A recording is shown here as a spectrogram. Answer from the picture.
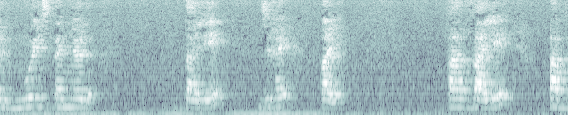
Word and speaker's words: vale: qu'on utilise ce mot-là, on dit balai, donc ça s'écrit valet, V-A-L-E, mais on le dit balai parce que du coup on prononce le B et le B, B.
